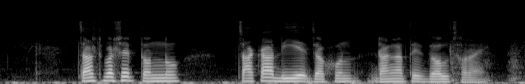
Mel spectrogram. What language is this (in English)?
Bangla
